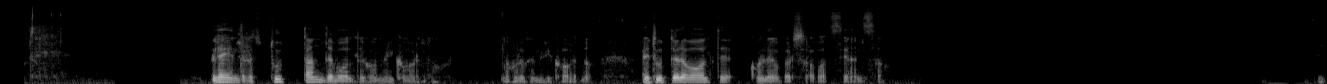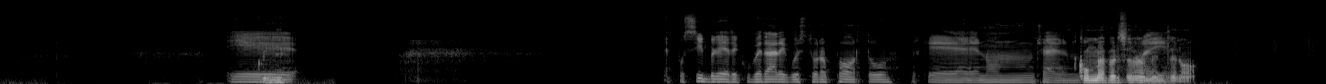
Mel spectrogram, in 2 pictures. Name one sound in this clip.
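A man talks with animation into a close microphone, with pauses.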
